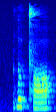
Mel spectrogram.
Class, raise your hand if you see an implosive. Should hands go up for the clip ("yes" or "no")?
yes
